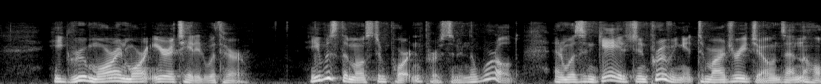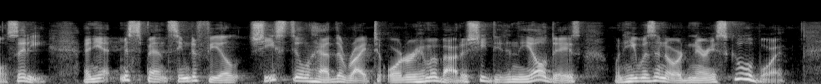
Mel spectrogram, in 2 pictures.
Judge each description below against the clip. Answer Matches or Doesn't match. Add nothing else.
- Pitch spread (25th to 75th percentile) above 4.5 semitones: Matches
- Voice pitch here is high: Doesn't match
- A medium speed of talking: Doesn't match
